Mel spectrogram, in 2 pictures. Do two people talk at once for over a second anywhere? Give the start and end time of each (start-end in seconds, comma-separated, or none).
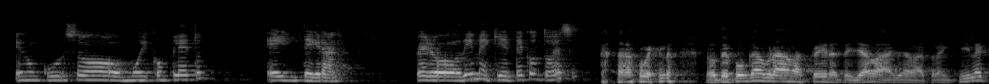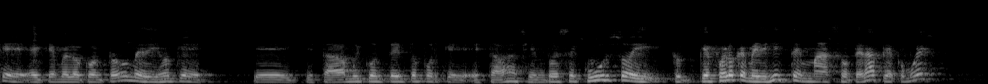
none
